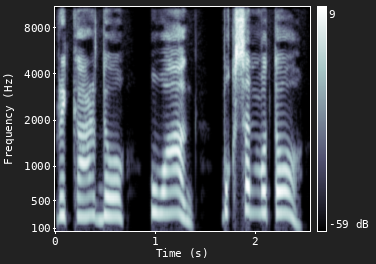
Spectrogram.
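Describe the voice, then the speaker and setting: A woman's voice: high voice, measured pace, dry recording, studio quality, pitched above the performer's own voice. A woman voicing a frightened, desperate wife who cries out and pleads in a dramatized story. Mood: terrified. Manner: pleading, shouting.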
